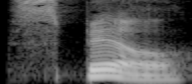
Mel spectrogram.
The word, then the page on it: spill: American English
